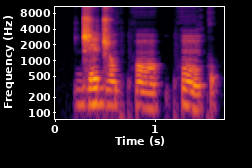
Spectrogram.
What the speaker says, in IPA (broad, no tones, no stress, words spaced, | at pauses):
ɖ͡ʐeɖ͡ʐɔ̃kpʰɔ̃ | pʰõk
